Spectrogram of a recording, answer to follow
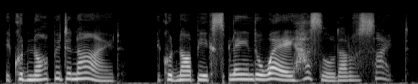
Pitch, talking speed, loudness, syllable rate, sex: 215 Hz, 215 wpm, -19 LUFS, 5.3 syllables/s, female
